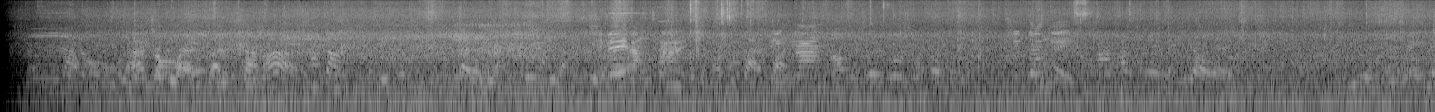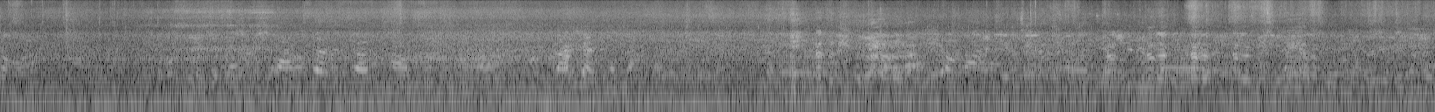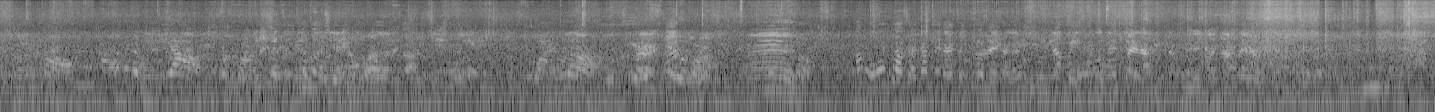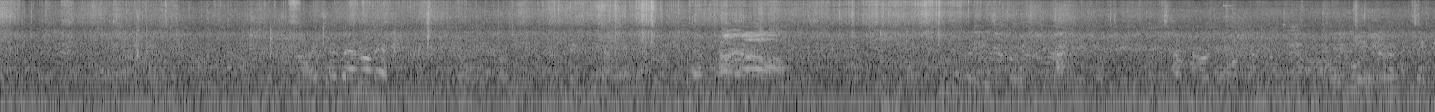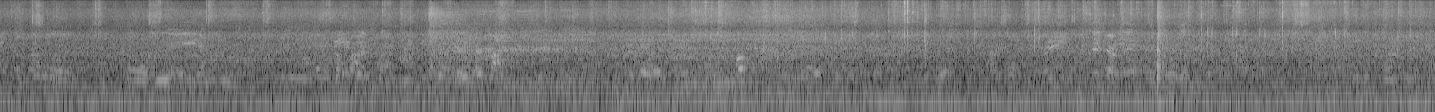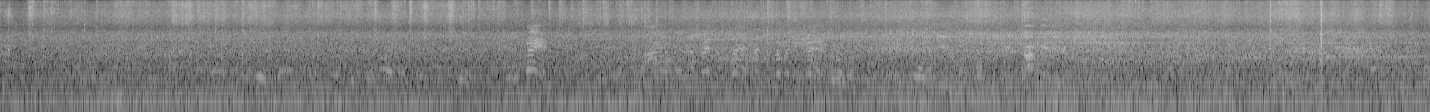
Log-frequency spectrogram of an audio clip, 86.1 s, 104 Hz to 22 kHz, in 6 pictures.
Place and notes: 成功國宅, Taipei City - Vendors
Vendors
Binaural recordings
Sony PCM D100+ Soundman OKM II
Taipei City, Taiwan, 17 July 2015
